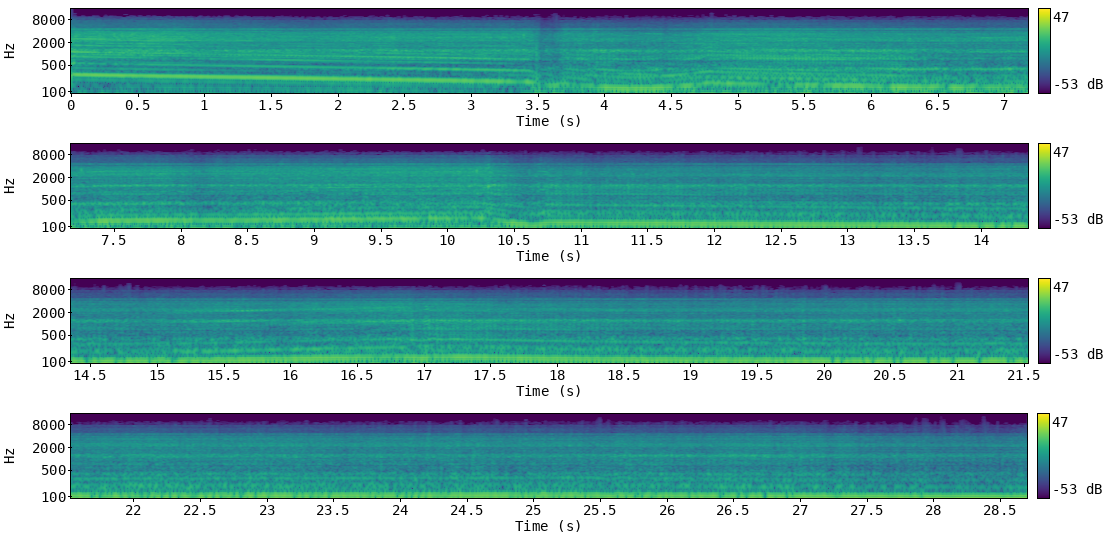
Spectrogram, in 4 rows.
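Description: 2006 Yamaha R6's inline-four engine heard from on board. The revs fall steadily over the first few seconds, with brief dips and rises at gear changes about 3.5 and 10.5 seconds in. After that it runs at low, steady revs as the bike rolls slowly, with a small rise in pitch about halfway through.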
